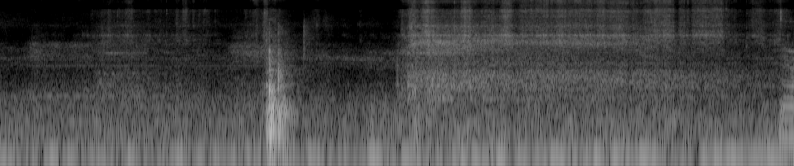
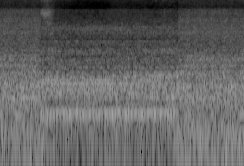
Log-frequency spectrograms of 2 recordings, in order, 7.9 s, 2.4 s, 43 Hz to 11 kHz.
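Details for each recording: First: Old worn fan (blower) motor from a 2009-or-earlier Amana PTAC, run before fitting a new replacement motor: a loud, rough, raspy whir and rattle from worn motor bearings, the same noise heard earlier but louder. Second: Amana PTAC (2009 and older model) after teardown and rebuild, plugged in: steady soft rush of air with faint low hum, no bearing noise anymore; normal quiet fan operation.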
